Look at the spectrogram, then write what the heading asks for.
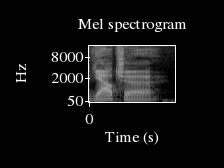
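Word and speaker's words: Yautja: The problem again for me is like it reframes the ya. Is that how you say it, Jason? Yes, sir. Yeah, the Yaocha, you know, they're not just this one one-dimensional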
